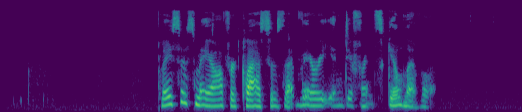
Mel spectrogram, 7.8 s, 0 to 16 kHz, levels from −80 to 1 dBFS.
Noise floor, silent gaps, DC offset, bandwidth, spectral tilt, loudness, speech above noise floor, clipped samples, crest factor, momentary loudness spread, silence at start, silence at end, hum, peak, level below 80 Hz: -73 dBFS; none; under 0.1%; 11.5 kHz; -4.5 dB/octave; -25 LUFS; 48 dB; under 0.1%; 24 dB; 13 LU; 2.4 s; 1.35 s; none; -4 dBFS; -76 dBFS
